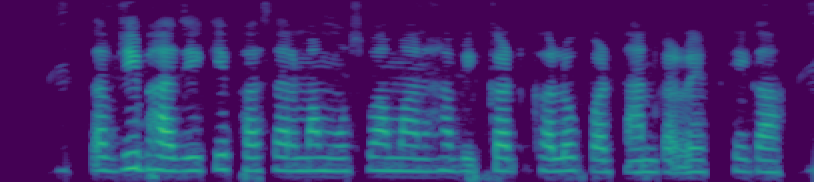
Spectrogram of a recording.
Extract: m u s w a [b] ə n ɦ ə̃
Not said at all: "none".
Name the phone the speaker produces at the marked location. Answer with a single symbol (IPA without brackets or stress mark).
m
